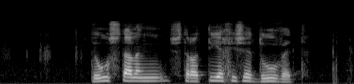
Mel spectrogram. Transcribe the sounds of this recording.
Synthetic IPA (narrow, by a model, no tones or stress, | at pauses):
d̥ulˠstæləŋst̪rɐtiəχisədulˠvət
